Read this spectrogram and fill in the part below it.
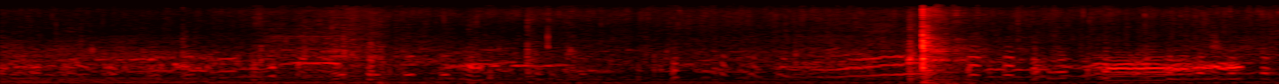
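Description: Chickens in a coop cluck and murmur softly at close range, with one sharp squawk standing out among the quiet, continuous chatter of the hens.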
